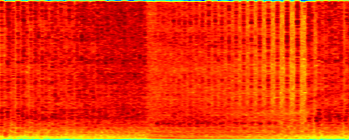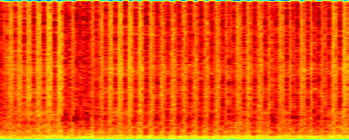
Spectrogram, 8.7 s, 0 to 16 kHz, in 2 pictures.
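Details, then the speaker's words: Volvo 320 tractor, indirect-injection Perkins diesel, cold first start after repair, no glow plug, valve cover off: idle with a sharp regular puffing tick about four a second, an injector blowing past its seat. Injector seat blow-by. "avem un injector care suflă pe lângă el să vedem dacă nu l dăm jos să etanșă"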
